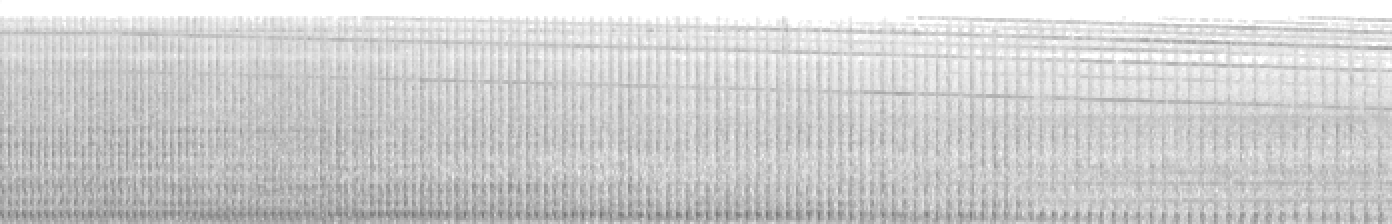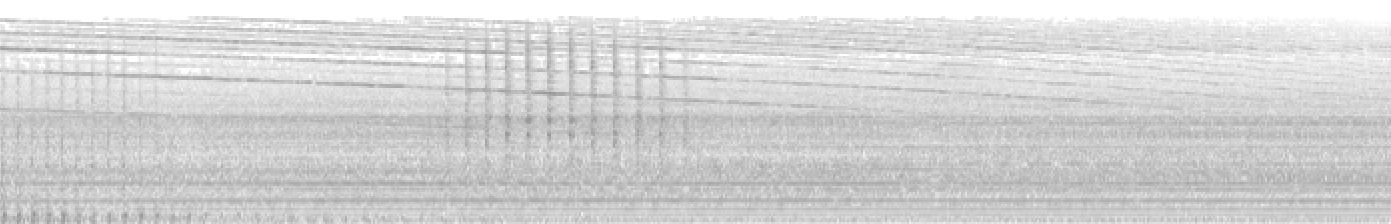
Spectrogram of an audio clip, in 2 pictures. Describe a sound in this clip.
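A washing machine drum spins with a steady rumbling hum that slows and fades into a quieter whir.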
